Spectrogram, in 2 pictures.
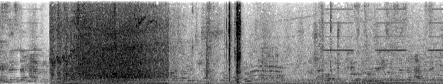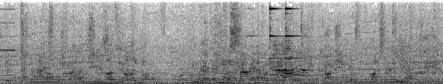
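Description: A bus engine rumbles low and steady, rising as the bus pulls away.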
